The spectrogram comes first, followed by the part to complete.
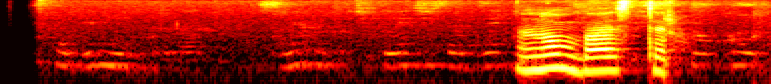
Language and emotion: Russian, neutral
